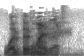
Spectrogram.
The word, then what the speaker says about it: Wahlberg: Wahlberg.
